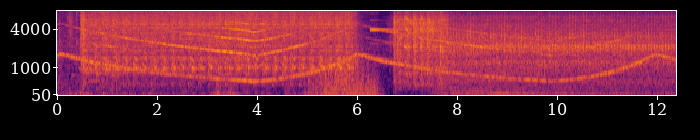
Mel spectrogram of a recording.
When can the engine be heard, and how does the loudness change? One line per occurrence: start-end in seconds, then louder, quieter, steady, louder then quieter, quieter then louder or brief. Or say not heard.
0.0-12.3 steady.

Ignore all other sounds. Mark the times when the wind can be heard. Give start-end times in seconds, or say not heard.
0.0-6.5.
